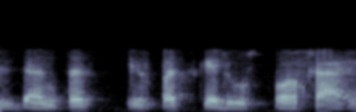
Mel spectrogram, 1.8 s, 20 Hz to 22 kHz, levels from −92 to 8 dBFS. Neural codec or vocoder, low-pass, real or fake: vocoder, 24 kHz, 100 mel bands, Vocos; 3.6 kHz; fake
